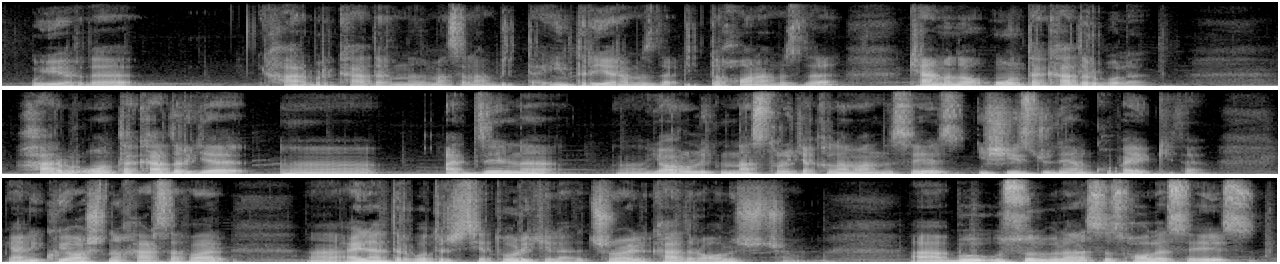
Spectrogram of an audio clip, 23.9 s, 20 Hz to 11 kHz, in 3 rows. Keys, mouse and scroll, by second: 2.6 click, 2.8 click.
